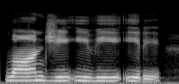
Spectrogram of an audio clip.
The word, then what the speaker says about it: longevity: got it then longevity focus on pronunciation lawn ge vie and meaning lasting a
